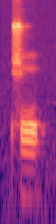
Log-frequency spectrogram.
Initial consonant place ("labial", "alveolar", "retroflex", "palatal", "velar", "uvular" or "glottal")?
retroflex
